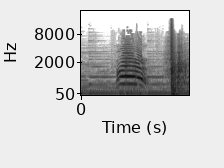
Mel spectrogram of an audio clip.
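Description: A long shouted command, then a single blank shot from a small black-powder deck cannon near the end, sharp and loud with a short ringing tail.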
